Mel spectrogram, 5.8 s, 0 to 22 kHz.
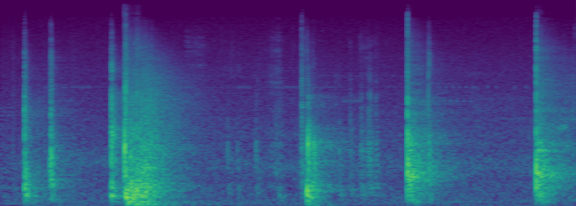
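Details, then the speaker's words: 2005 Chevrolet Silverado 2500HD Duramax, driver's door swung open: several loud, dry snaps a second or so apart from the worn door check. Lubrication didn't stop it, so it is to be replaced. "Okay, so that is this door check right here that's snapping. Now I've tried to lube this thing up and it will not stop snapping, so going to have to replace it."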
